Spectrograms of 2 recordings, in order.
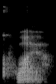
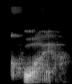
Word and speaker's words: choir: about CH oh I oh and this is pronounced choir choir choir alright I have to answer to me these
